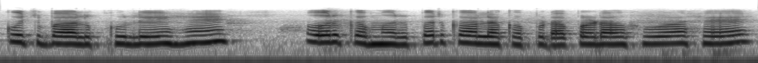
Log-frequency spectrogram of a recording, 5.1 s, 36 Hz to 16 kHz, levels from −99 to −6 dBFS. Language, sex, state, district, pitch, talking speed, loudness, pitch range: Hindi, female, Uttar Pradesh, Saharanpur, 240 Hz, 140 wpm, -17 LUFS, 230-260 Hz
